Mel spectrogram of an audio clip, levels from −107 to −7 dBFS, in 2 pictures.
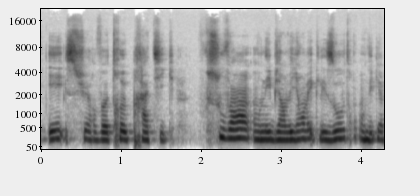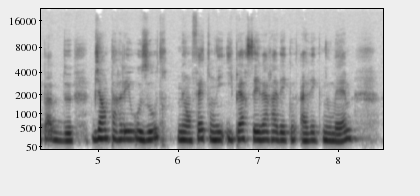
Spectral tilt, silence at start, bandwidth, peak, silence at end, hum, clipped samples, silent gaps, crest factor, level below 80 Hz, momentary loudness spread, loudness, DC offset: -5.5 dB/octave; 0.05 s; 18 kHz; -8 dBFS; 0.1 s; none; under 0.1%; none; 16 dB; -66 dBFS; 7 LU; -24 LUFS; under 0.1%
